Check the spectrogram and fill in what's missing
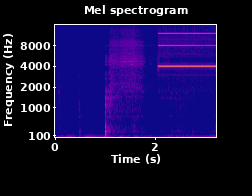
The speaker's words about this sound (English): Okay, so now let's get my Air Max warmed up. Let's listen for the beep.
